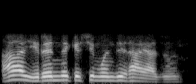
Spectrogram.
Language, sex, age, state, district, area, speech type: Marathi, male, 18-30, Maharashtra, Sindhudurg, rural, conversation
